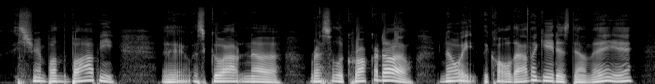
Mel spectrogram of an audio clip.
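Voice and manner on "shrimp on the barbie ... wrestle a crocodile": put-on Australian accent. Jokingly trying an Australian accent after saying he won't try. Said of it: "I'm not gonna even try".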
